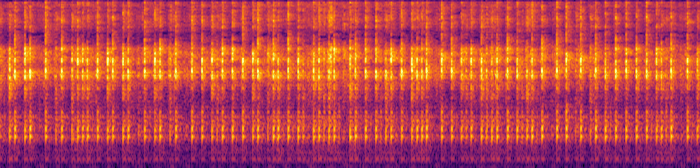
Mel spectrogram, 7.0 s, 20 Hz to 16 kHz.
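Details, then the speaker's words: Italjet Charger with 70cc Stage6 Sport Pro MK2 replica exhaust on first run after assembly: harsh, raspy two-stroke crackle stays very loud even at low revs, as it was at 50cc. "as you can hear the scooter is very very very loud which was loud as 50 cc as well I don't know why this Pro replica it sounds like this on this engine it's it's crazy"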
